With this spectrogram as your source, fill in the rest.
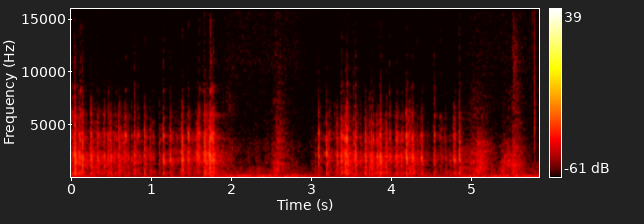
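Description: Fingertips run across and tap the tops of a full row of solid wooden colored pencils standing in an open metal tin held in one hand. They make quick, dry, clicky runs of bright ticks centered near 2.1 kHz, with little low end and almost no ring. The sound comes in two dense bursts separated by a softer rustling stretch.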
